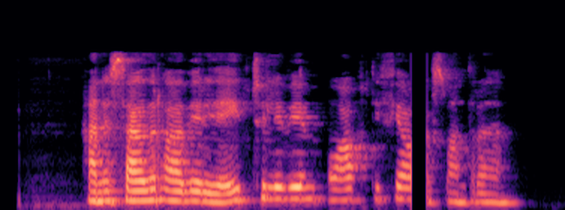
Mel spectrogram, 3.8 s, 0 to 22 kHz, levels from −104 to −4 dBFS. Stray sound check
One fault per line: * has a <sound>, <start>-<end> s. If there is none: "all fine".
* has a dropout, 2.7-2.8 s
